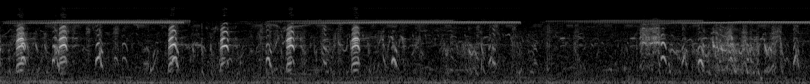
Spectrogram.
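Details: Black-winged stilt calling with short, barking yelps in an irregular series, louder early on, then fainter, with softer calls and a constant high whine behind.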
